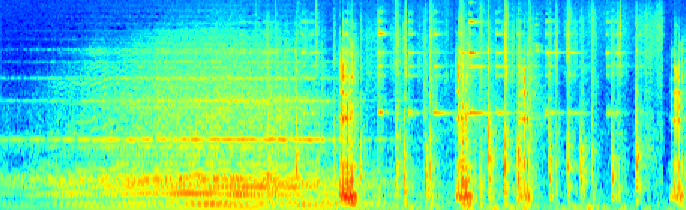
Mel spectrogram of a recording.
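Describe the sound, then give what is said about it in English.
A pig trots into a bedroom as the door opens: a long, sustained creaking tone gives way to a quick, uneven series of hoof clatters and soft thumps on the floor. “The door opens and a pig trots in.”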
